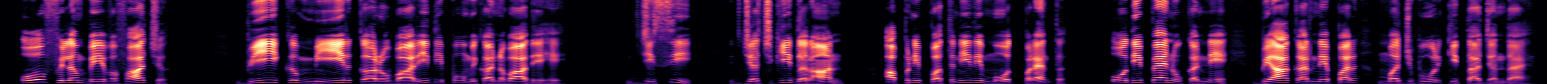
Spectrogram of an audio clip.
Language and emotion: Dogri, neutral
